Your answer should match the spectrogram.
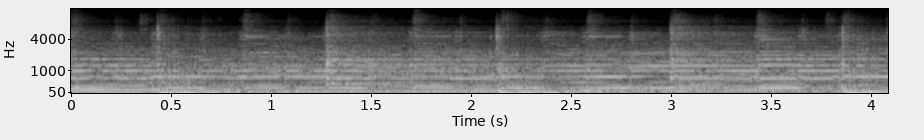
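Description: Live pop-rock band playing a song through an arena PA: electric guitars, bass and drums with a steady beat.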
